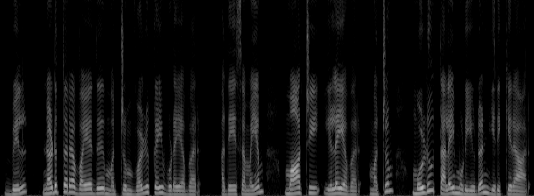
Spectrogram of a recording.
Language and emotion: Tamil, neutral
